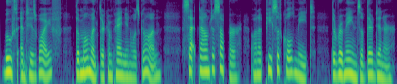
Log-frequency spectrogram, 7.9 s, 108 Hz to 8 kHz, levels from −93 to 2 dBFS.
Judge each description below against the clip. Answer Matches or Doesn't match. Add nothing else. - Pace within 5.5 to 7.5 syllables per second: Doesn't match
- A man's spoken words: Doesn't match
